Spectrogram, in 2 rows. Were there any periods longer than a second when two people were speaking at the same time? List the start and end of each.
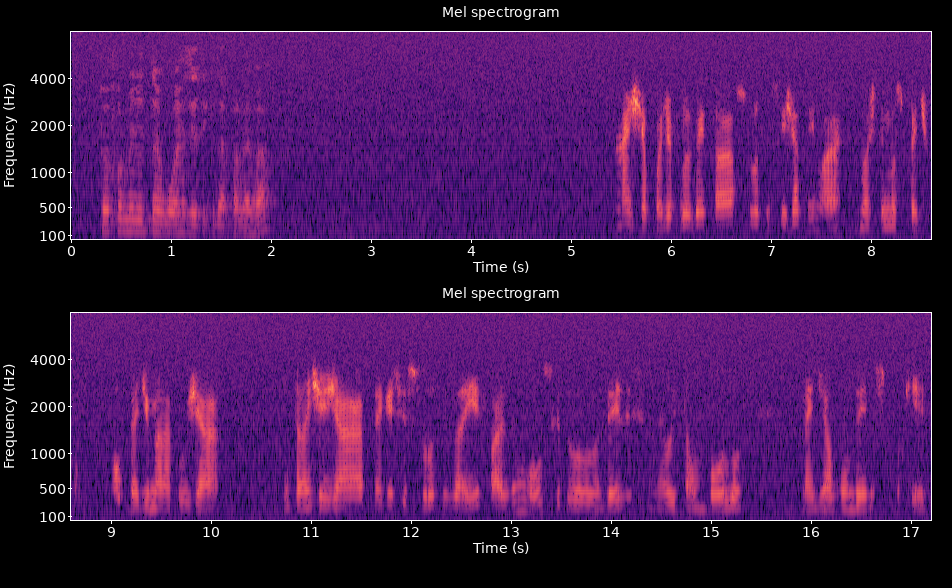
none

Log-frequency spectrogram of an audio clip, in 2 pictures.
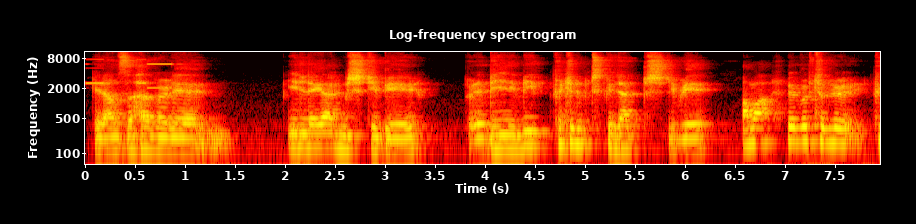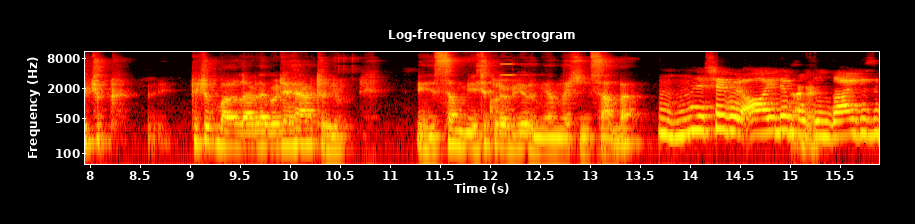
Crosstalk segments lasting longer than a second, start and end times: none

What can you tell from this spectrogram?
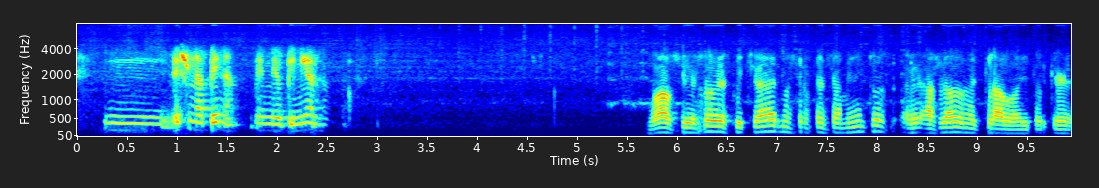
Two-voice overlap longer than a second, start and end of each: none

